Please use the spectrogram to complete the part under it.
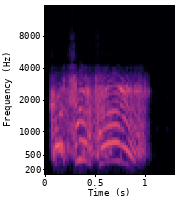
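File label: Turkish bomb failure, mood high, speech; War Thunder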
